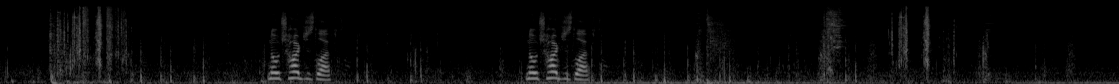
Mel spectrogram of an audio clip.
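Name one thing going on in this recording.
Footsteps tap quickly across hard ground.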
